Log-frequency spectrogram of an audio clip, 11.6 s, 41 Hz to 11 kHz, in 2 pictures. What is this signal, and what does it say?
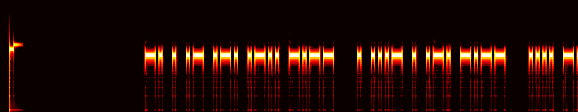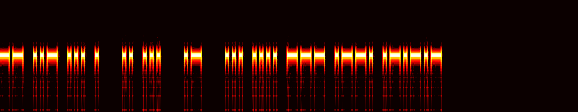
Morse code, heard as a keyed tone, about 36 wpm, 700 Hz. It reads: NEARLY EVERY HOUSE IS A SHOP.
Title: Sentences from Top 1600 Words 35wpm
